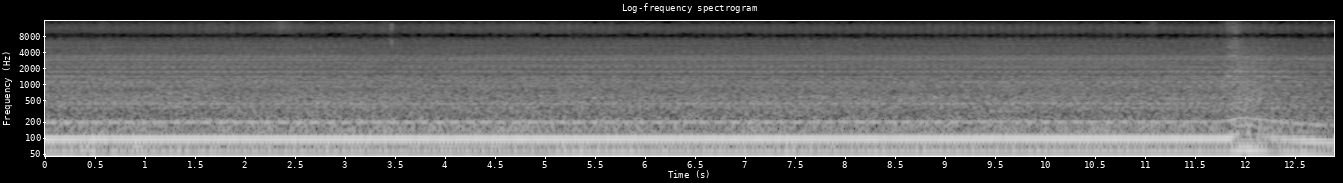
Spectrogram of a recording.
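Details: 1982 Toyota SR5 4x4 pickup after fixing crank-then-cut-off problem (carburetor rebuilt earlier; owner thinks emissions control computer box was the cause): deep, steady, even idle with low rumble, no stumbling or dying; pretty smooth, throttle nudged up and down.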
